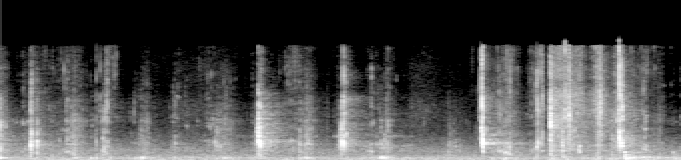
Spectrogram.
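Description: Close-miked mouth sounds of eating: chewing with wet clicks and lip smacks, a string of irregular sharp clicks.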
